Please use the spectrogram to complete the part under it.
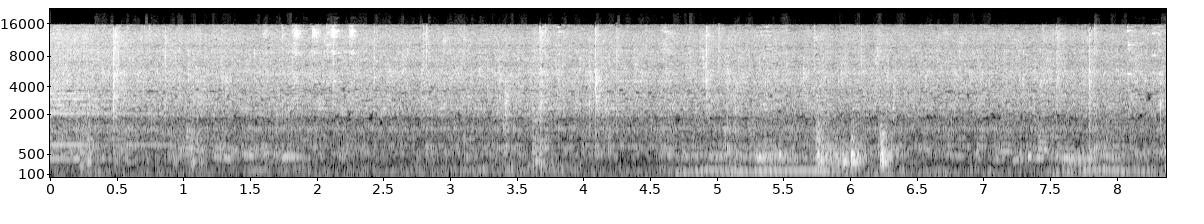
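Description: Onions and tomatoes frying in a pan: a steady, moderately loud sizzle with soft bubbling and intermittent stirring scrapes, continuous throughout.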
